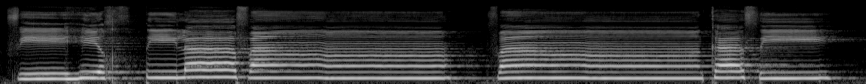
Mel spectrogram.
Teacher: Karena ada tanwin fathah yang menghadapi huruf kaf, maka tanwin fathahnya ini tidak bunyi n, melainkan bunyinya samar-samar. Siap-siap menuju makhraj huruf kaf disertai bunyi dengung. Dan dengungnya besar karena kaf ini makhrajnya jauh dari nun ya. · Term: ikhfa ab'ad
